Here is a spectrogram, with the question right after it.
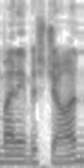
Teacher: notice how I use intonation to indicate that John is the most important word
